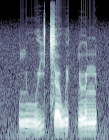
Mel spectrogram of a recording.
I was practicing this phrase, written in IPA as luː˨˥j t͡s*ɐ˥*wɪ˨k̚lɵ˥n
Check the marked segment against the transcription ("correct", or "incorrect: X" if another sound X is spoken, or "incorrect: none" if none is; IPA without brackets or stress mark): incorrect: ɐ˨˧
